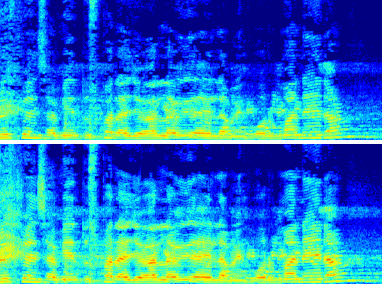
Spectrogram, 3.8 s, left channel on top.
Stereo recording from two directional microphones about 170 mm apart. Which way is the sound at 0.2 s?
30° left (ahead or behind).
